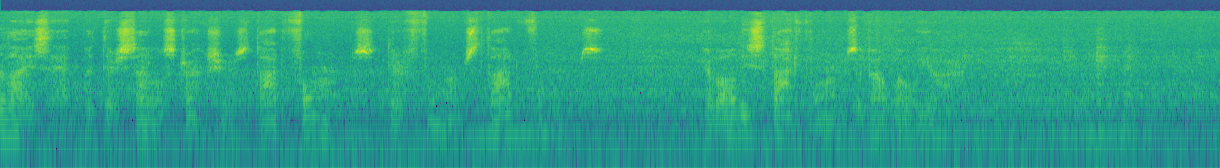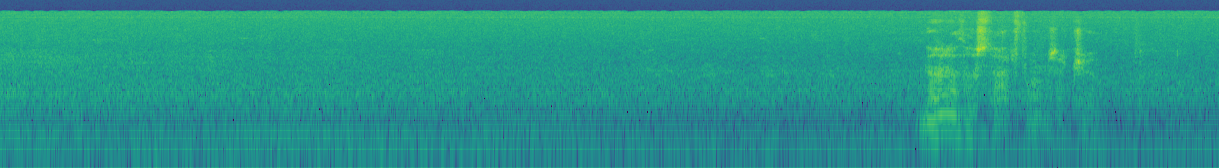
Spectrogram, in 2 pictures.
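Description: A middle-aged man speaks calmly, close to the microphone, with pauses.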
